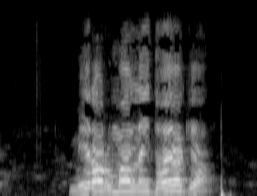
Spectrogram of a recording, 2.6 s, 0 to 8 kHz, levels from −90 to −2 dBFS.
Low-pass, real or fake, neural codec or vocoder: 7.2 kHz; real; none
